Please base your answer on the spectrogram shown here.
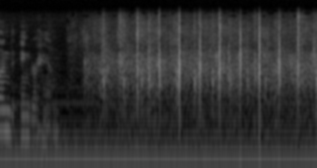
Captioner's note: audience applauds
